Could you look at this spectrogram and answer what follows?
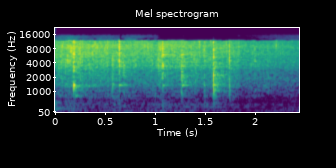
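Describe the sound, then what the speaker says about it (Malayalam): Chopped onion sautéing in two tablespoons of oil in a pan for a green peas egg masala: a steady soft sizzle broken by regular scraping stirs of a spoon, close and fairly quiet, with no one speaking. "ഇതിലേക്ക് നേരത്തെ അരിഞ്ഞു വെച്ച സവാള ചേർത്ത് കൊടുത്ത് ഒന്ന് വഴറ്റിയെടുക്കണം"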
